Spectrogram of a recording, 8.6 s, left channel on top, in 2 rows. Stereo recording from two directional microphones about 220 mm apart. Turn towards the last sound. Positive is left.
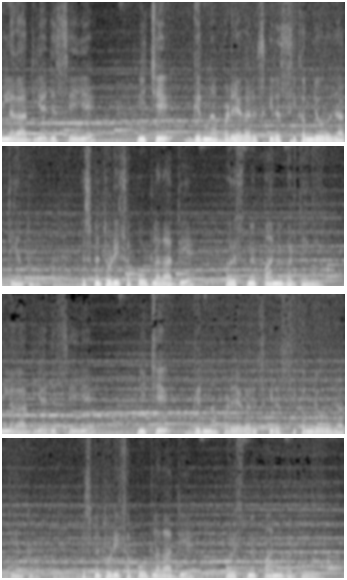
turn(degrees=15)  # may be behind; listen again after turning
